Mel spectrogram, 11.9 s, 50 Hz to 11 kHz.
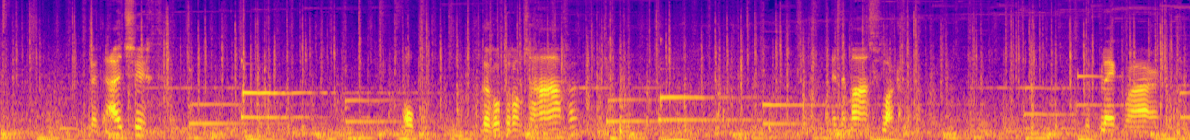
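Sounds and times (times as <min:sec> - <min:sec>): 
low road rumble: 0:00.0 - 0:11.8
rain pattering on a moving car: 0:00.0 - 0:11.8
speech: 0:00.9 - 0:02.1, 0:04.0 - 0:06.8, 0:08.3 - 0:09.2, 0:10.9 - 0:11.8.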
